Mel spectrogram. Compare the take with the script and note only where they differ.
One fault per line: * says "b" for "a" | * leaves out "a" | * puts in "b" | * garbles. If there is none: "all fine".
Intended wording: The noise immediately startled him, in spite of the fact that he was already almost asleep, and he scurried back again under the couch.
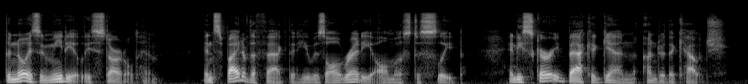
all fine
